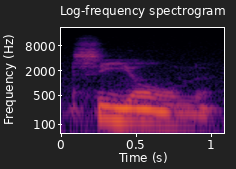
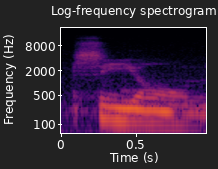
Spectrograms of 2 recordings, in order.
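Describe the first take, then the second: Both takes have the same delivery.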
